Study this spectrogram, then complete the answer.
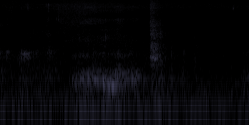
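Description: A man blows out a breath close by.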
